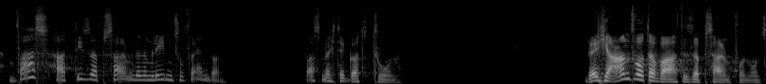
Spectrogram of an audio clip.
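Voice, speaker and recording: A man's voice: on the high side, a bit bright. A man with a Romanian accent preaching a sermon in an earnest teaching tone, often repeating words as he restarts.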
